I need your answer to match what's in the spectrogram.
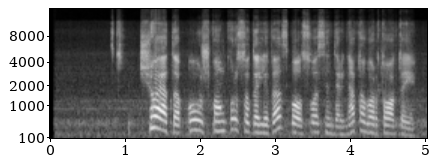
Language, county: Lithuanian, Vilnius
